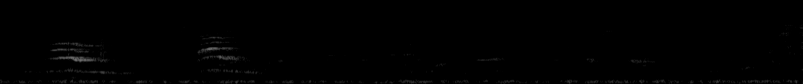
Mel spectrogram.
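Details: Baby cat playing with an iguana: two loud, clear meows near the first and second seconds, followed by several faint, short mews over steady low background noise.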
